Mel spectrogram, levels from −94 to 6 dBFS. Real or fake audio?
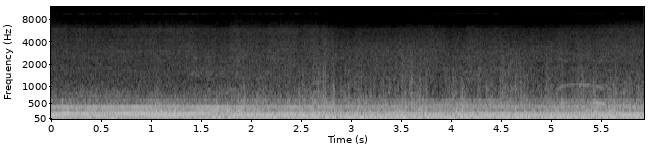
real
